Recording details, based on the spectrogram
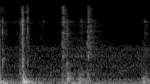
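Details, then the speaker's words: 2.0L turbo petrol car on a not very cold day: a few sharp, irregular clicks with no cranking when trying to start, the starter clicking from a flat battery before a jump starter is connected. "First, let's try to start the car. Nope, you could hear it. It tried, but nothing."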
